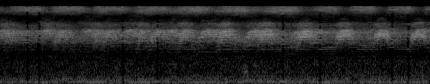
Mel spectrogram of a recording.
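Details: Summer cicada chorus from the forest of Galsan Park in Seoul's Yangcheon-gu: a loud, unbroken high-pitched drone rippling with soft rhythmic pulses, roughly two or three per second.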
